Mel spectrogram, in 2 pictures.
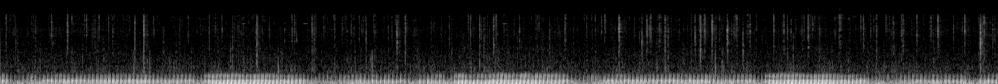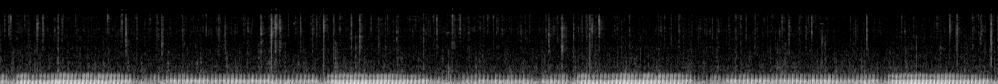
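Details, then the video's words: Cat sleeping peacefully in front of a cozy fireplace, purring steadily: a deep, low rumble that swells and fades in alternating breaths roughly every second, with sharp crackles and pops from the burning fire throughout. "Purring cat"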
